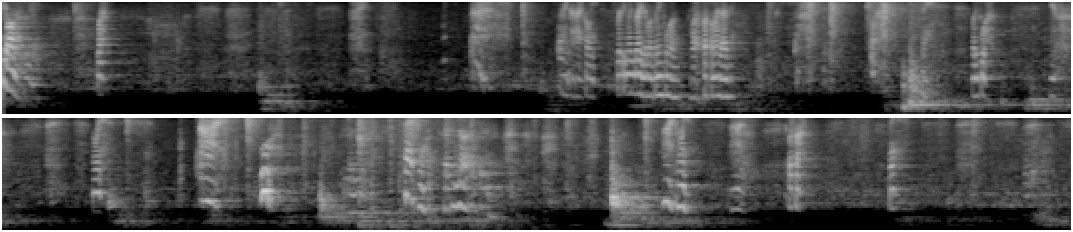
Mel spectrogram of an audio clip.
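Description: Fast-forwarded, sped-up audio: quick, high-pitched chipmunk-like chatter with scattered short clicks, thin and missing its low end in stretches.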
